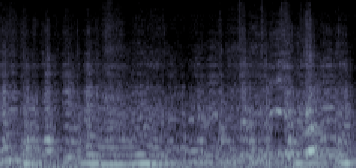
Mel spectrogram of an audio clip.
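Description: Double bass played with the bow: quiet held low notes, dipping slightly in pitch about halfway through.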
